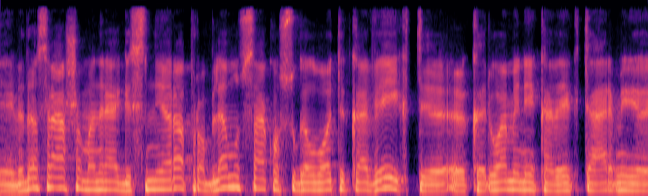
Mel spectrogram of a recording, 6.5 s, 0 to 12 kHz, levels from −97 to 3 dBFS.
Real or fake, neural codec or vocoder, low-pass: real; none; 9.9 kHz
